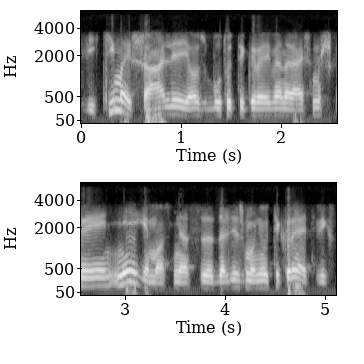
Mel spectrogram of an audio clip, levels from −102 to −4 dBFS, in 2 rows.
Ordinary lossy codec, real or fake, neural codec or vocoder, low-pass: AAC, 48 kbps; real; none; 5.4 kHz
